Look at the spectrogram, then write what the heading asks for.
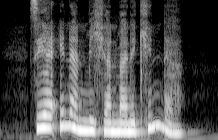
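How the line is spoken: Sighed. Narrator (German): seufzte sie

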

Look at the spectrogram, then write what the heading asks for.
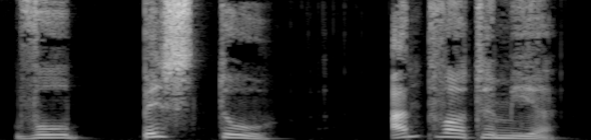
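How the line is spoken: Calling out. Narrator (German): Tim ruft

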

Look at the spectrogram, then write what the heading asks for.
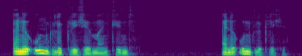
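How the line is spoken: Sighing reply. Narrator (German): antwortete das Fräulein Brahe mit einem Seufzer, der mir komisch vorkam

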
